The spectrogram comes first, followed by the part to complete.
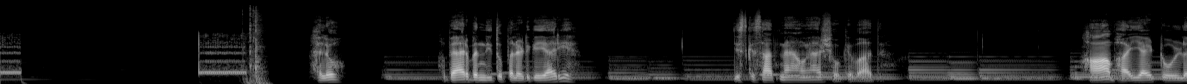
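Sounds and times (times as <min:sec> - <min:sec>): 
phone ringing tone through the earpiece of an outgoing call: 0:00.0 - 0:00.3, 0:02.0 - 0:02.6
speech: 0:03.2 - 0:03.5, 0:04.4 - 0:05.8, 0:07.3 - 0:09.0, 0:10.8 - 0:11.8.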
